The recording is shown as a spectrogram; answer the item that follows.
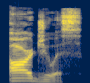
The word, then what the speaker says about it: arduous: Now, you don't hear that D sound that much. It's not very strong. It almost sounds a little like a J. Arduous, arduous.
